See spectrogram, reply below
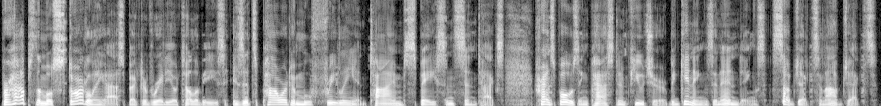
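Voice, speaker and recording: Deep-voiced, with wildly swooping pitch, vocal fry and a fairly bright tone, a man narrates a funny magazine essay at normal speed with no echo. He reads it wryly and drily, raising his voice for every quotation.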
